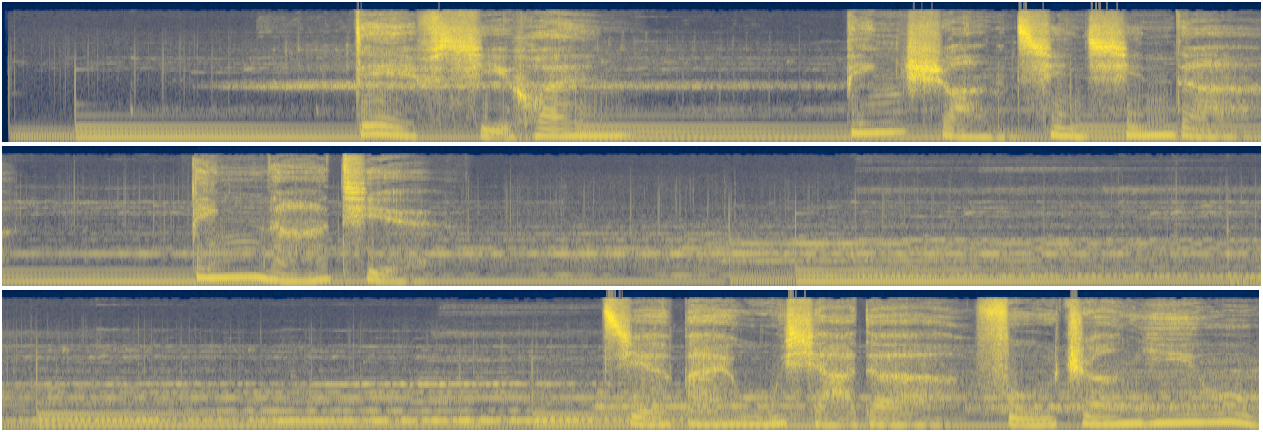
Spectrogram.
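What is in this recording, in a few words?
MANDARIN; Panasonic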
